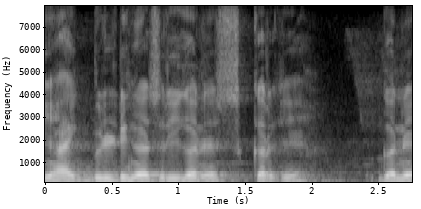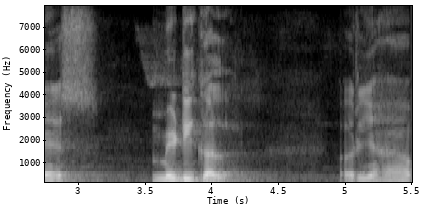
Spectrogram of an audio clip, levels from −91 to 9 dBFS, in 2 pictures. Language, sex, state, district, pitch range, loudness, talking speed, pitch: Hindi, male, Maharashtra, Gondia, 105-115 Hz, -18 LUFS, 120 wpm, 110 Hz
